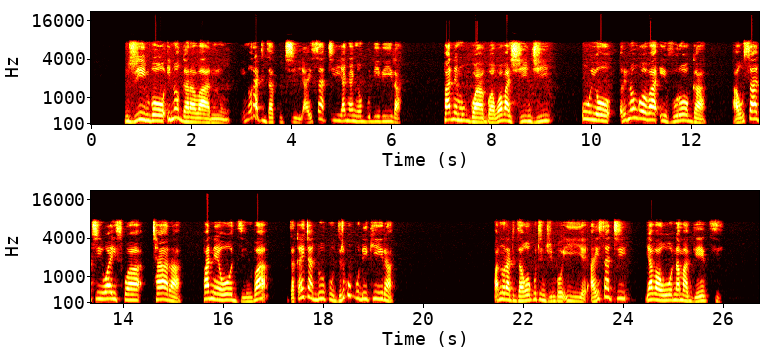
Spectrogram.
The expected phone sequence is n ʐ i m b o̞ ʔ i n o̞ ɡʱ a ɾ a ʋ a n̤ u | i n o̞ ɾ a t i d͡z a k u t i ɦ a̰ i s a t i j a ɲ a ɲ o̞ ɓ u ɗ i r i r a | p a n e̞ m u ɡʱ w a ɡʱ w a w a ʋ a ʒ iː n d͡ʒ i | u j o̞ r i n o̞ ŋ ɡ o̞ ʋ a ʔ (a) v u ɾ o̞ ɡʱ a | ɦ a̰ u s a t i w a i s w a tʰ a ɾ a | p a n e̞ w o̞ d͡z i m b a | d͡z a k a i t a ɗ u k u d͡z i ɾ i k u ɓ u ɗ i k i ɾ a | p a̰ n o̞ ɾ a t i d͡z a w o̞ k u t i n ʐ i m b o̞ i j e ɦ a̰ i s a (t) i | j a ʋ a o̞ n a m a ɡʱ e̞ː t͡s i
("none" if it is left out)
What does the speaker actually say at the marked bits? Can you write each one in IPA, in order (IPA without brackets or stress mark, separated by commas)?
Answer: i, t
